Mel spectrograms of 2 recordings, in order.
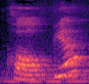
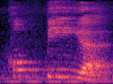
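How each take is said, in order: First: The stress is on the first syllable. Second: The stress is on the second syllable. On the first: It names a thing, a copy. "enquanto substantivo" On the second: It is an order to copy something. "enquanto verbo"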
